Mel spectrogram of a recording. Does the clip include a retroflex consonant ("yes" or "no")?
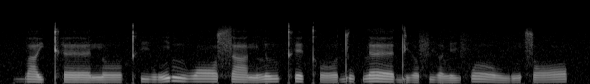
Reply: no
